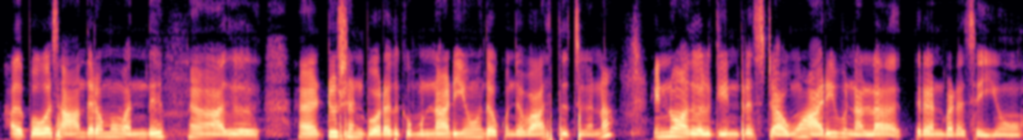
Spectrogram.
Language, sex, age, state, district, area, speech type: Tamil, female, 18-30, Tamil Nadu, Madurai, urban, spontaneous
